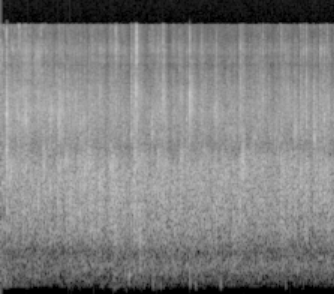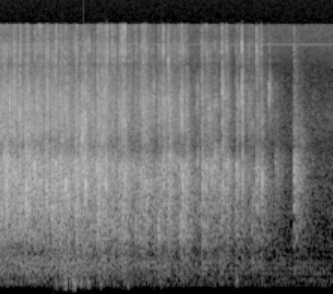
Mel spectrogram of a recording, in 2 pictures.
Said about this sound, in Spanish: Pues dale un fuerte aplauso al Señor en esta hora.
